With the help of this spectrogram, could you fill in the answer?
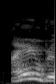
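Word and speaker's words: Irn-Bru: for him um ah iron brew i'm sorry iron brew is how you pronounce that lino thank you so much um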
